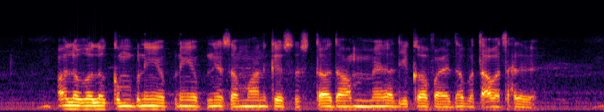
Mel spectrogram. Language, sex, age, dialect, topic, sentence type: Bhojpuri, male, 25-30, Northern, banking, statement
